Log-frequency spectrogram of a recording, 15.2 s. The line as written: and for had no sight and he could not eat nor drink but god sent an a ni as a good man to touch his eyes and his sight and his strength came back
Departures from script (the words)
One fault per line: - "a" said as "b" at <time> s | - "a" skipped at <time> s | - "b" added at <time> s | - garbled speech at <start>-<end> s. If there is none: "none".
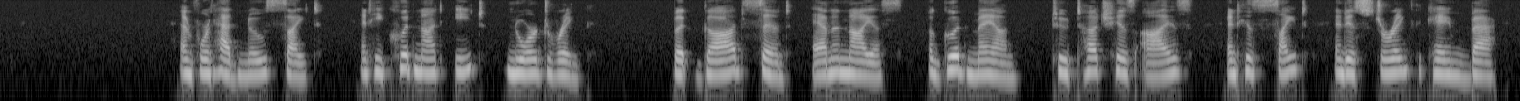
none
